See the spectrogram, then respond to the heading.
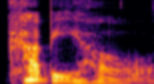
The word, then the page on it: cubbyhole: American English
